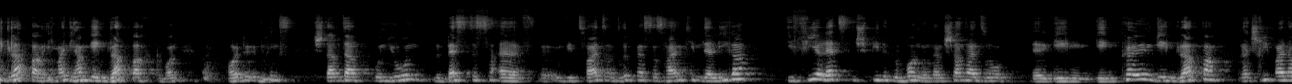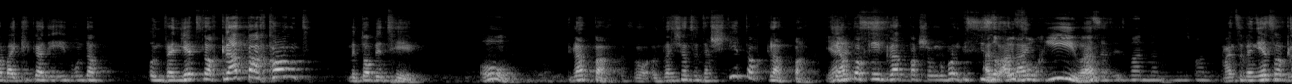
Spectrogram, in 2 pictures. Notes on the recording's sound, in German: FUSSBALL MML Live in Dortmund. Dieses Mal sind wir live in Dortmund und sitzen 90 Minuten auf einer Besetzungscouch, die mit jenem Leder bespannt wurde, von dem wir so gerne ziehen.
